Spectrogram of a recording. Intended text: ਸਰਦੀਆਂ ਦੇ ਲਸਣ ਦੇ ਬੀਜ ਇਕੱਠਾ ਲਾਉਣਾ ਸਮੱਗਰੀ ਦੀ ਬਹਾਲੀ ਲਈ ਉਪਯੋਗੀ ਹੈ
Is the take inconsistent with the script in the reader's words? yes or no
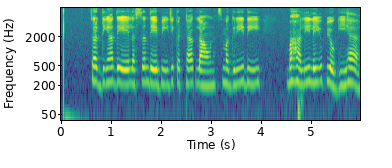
no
